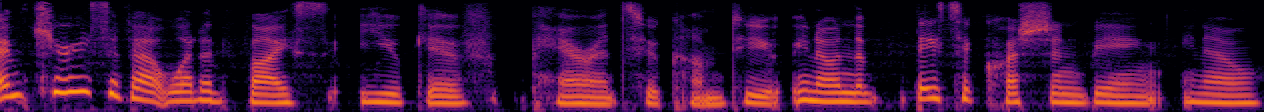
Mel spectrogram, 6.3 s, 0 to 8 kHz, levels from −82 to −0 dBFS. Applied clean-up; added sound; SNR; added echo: neural mask model Resemble Enhance denoiser.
